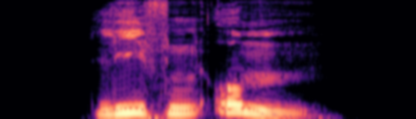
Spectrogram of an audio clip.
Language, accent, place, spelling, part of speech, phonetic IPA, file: German, Germany, Berlin, liefen um, verb, [ˌliːfən ˈʊm], De-liefen um.ogg
- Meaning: inflection of umlaufen: 1. first/third-person plural preterite 2. first/third-person plural subjunctive II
